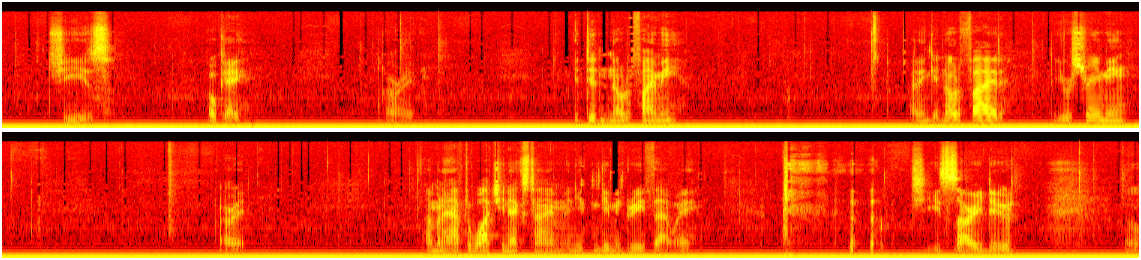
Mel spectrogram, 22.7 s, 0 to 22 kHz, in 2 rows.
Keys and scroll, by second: 12.6 ctrl+shift+space.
